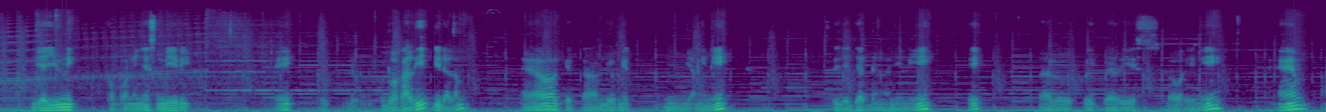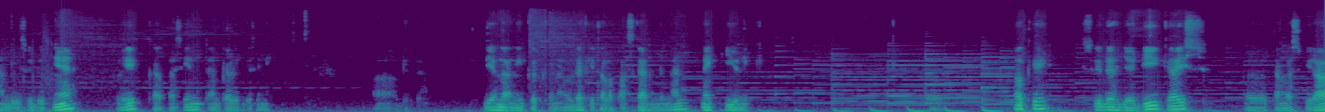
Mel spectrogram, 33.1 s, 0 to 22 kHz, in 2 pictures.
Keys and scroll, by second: 0.8 space, 2.7 Escape, 5.6 l, 12.6 space, 15.4 m, 20.2 space, 20.8 Escape, 21.0 Escape, 21.2 Escape, 21.8 o.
